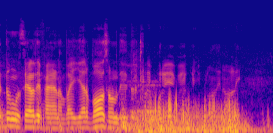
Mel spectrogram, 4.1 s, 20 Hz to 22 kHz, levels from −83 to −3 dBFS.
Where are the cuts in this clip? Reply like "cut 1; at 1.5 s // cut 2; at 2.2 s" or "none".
cut 1; at 2.1 s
